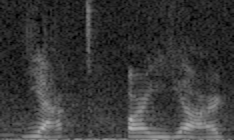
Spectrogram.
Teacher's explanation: Y is voiced alveopalatal semi-vowel. This one is also a proximant sound.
